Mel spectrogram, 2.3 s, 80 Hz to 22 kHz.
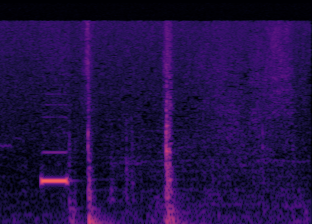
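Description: A single short electronic beep from the Lexus RX 500h's cabin chime as the gear lever is moved, followed by two clicks a little over half a second apart.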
